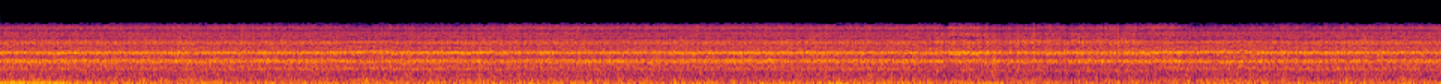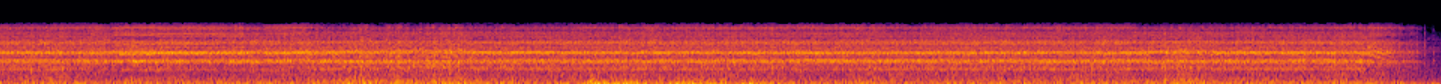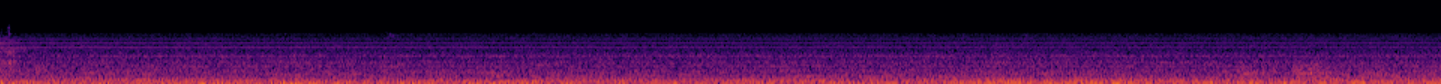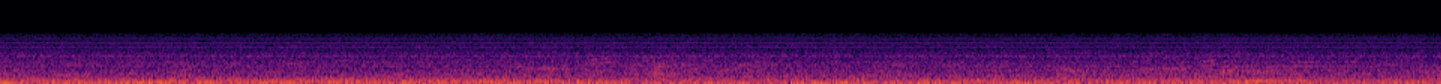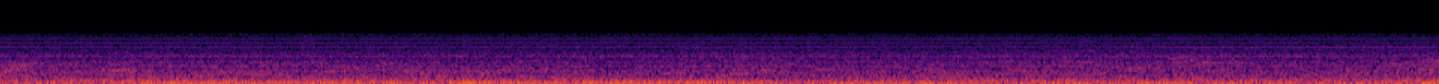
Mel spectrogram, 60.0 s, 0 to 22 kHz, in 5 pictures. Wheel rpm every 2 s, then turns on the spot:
160, 160, 160, 160, 160, 160, 160, 160, 160, 160, 160, 140, 0, 0, 0, 0, 0, 0, 0, 0, 0, 0, 0, 0, 0, 0, 0, 0, 0, 0.
none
